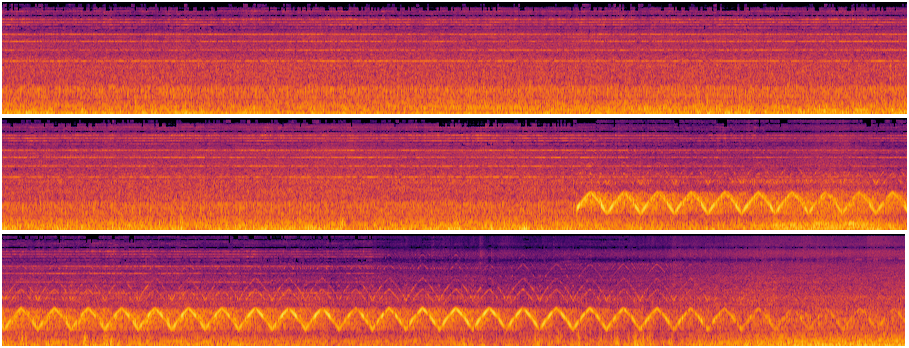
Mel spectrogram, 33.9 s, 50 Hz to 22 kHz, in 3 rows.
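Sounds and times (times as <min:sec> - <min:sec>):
truck engine rumbling: 0:00.3 - 0:33.9
siren yelp: 0:07.0 - 0:33.9.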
